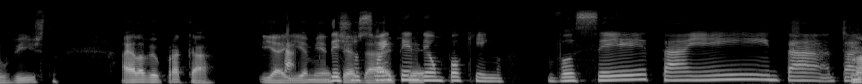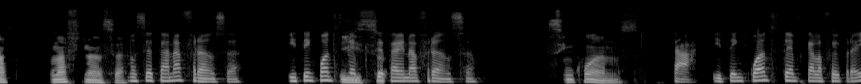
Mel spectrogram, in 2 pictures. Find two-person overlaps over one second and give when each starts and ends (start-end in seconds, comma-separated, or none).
2.8-4.2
